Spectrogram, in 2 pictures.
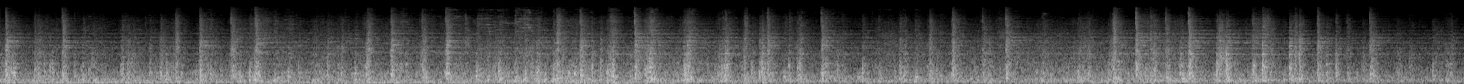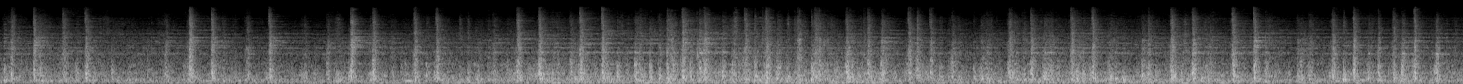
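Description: Freight train wagons, covered hoppers and then open gondolas, rolling past close by: a steady clatter of wheels over the rail joints with the rumble of the running gear.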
